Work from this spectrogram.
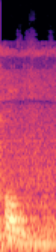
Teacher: Hub itu pertemuan antara huruf ha dan ba. Huruf ha-nya itu terbuka, ba-nya itu tertutup dari segi cara pengucapannya.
